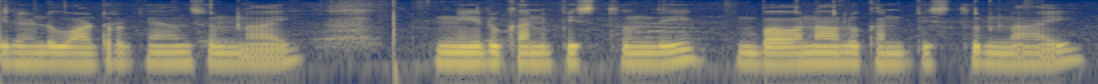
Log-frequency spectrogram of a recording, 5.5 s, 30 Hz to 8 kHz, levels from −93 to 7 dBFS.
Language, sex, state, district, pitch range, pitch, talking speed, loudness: Telugu, male, Telangana, Komaram Bheem, 120-125 Hz, 125 Hz, 85 wpm, -19 LUFS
